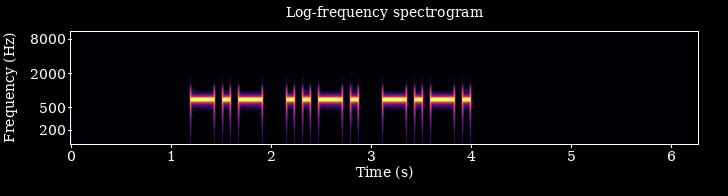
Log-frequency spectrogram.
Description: Morse code, heard as a keyed tone, about 15 wpm, 700 Hz. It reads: KFC
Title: USA Call Sign Postfixes - 3 Letters 15wpm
